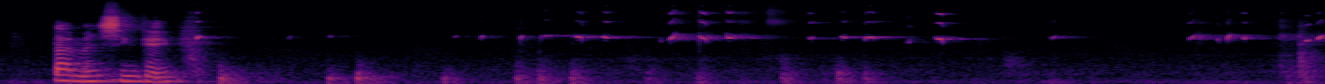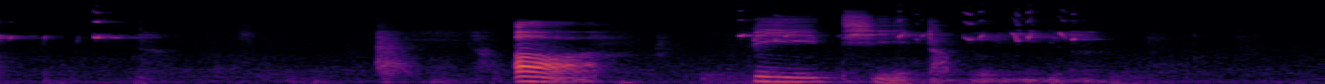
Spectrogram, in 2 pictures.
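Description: A young woman speaks calmly, as if explaining.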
